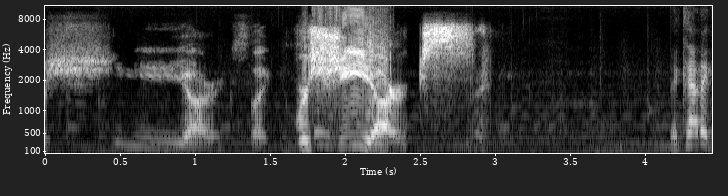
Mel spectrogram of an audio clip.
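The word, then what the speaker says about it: Shi'arcs: We're not sharks, we're she-arks.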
